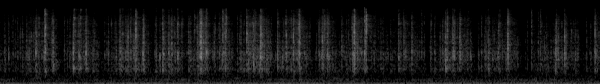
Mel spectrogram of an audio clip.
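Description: A small solid plastic 3x3 Rubik's cube is held in both hands while fingertips rapidly twist its layers. The result is a fast, steady stream of short, bright plastic clicks and rubbing with almost no low end.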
